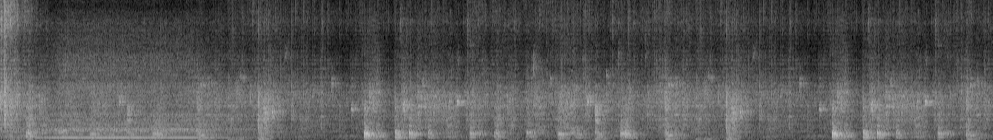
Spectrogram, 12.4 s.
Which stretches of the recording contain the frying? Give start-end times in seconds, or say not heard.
0.0-12.3.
